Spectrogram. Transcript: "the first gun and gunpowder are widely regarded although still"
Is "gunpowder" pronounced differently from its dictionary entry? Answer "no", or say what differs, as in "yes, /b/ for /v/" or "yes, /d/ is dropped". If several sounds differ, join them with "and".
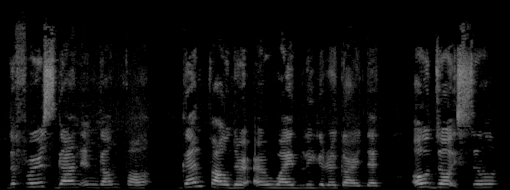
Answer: yes, /f/ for /p/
